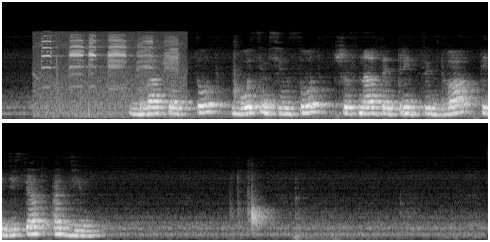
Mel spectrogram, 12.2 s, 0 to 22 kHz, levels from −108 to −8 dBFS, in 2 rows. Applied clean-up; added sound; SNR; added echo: none; Bird; 11 dB; reverberation time 0.6 s.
